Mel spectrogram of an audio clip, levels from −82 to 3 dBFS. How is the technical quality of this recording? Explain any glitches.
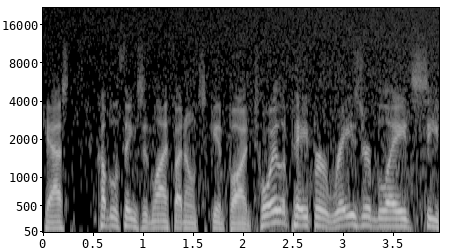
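The quality is held back by overdone noise removal across the whole speech clip. A noise reducer was pushed too hard. It pulled individual frequency bands far down whenever they sat near its noise estimate. Quiet speech detail went too. The background drops and breaks up into twinkling specks.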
